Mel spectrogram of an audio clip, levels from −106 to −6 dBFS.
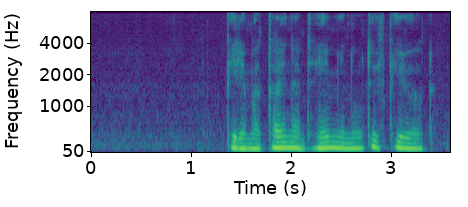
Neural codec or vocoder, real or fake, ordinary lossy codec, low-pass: codec, 16 kHz, 4.8 kbps, FACodec; fake; none; none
